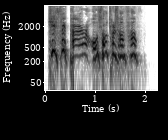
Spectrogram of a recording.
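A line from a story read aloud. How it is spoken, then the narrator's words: Hurried, sudden. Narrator (French): elle dit soudain d'une voix précipitée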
